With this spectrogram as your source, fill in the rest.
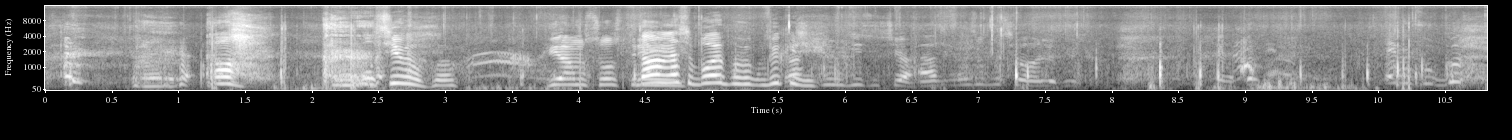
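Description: A teenage boy talks with animation close by.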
